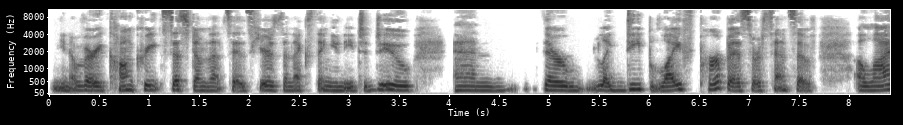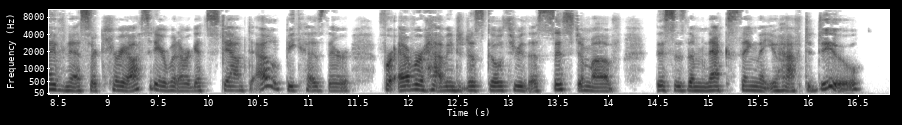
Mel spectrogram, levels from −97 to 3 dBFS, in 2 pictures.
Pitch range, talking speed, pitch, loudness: 155-180 Hz, 190 wpm, 160 Hz, -22 LUFS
